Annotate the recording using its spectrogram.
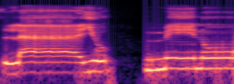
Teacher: ইয়া হামজা পেশ ইউ, লা ইউ, মিম জির মি, নুন ওয়াও পেশ নো, লা ইউ মিনু, নুন জবর না, এই নুনকে ওয়াকফের ক্ষেত্রে সাকিন করে ফেলবো। এখানে নু 3 আলিফ টেনে নুনকে সাকিন করতে হবে, কারণ মদের হরফের বামের হরফে ওয়াকফ হইলে মধ্যে আরজি 3 আলিফ টানিয়া পড়িতে হয়।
